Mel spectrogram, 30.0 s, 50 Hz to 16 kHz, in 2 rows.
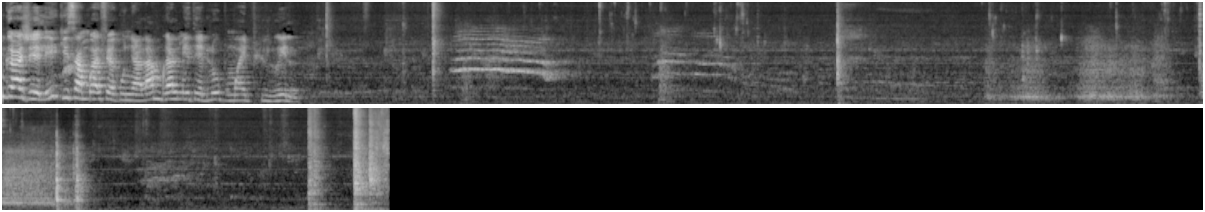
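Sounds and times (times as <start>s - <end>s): water pouring from cup: 7.4s - 10.8s, 12.2s - 16.7s.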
